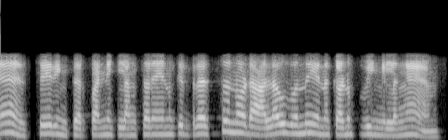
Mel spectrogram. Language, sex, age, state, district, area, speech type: Tamil, female, 45-60, Tamil Nadu, Erode, rural, conversation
